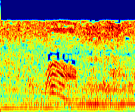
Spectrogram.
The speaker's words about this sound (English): Another plane is taking off. Oh, look how low that is.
